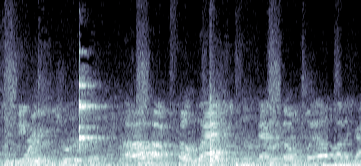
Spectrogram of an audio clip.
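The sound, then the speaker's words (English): Two friends clink their drinking glasses together in a toast, a bright ringing tap or two over a steady murmur of voices and background clatter. “We just two friends enjoying a drink, right? Right. Cool. Cheers, then.”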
